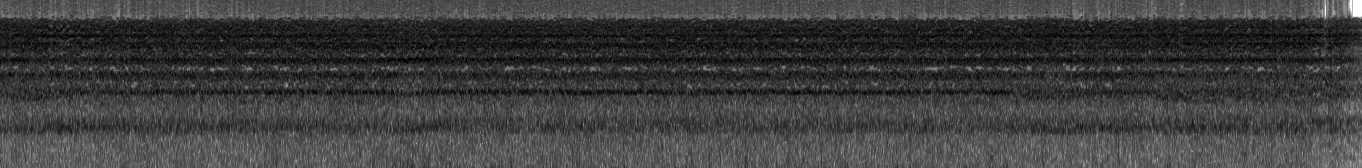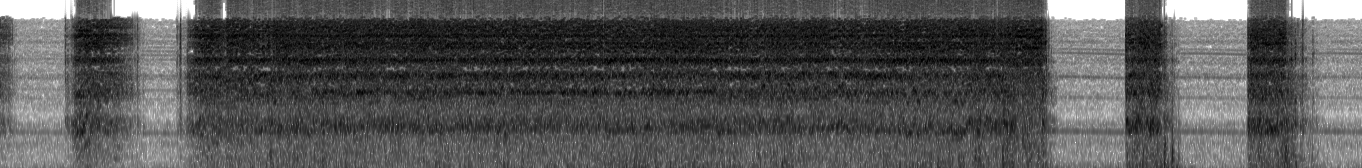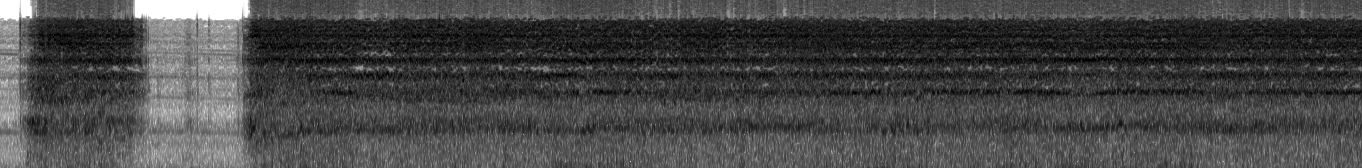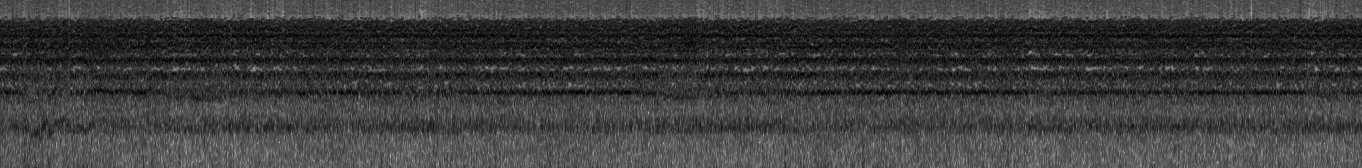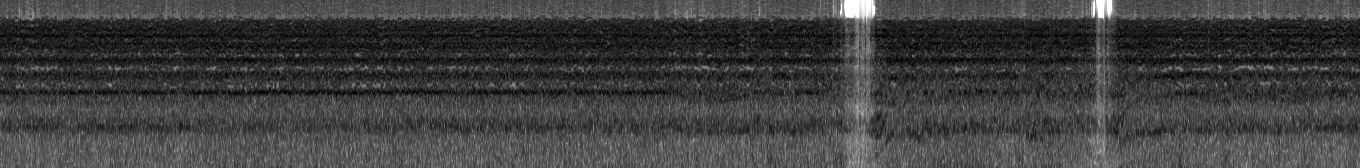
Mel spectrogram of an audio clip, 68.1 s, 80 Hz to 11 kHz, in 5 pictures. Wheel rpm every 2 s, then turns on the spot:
230, 230, 230, 230, 230, 230, 190, 20, 180, 230, 220, 210, 90, 50, 60, 160, 210, 220, 230, 230, 230, 230, 230, 230, 230, 230, 230, 230, 230, 230, 230, 160, 160, 180.
none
